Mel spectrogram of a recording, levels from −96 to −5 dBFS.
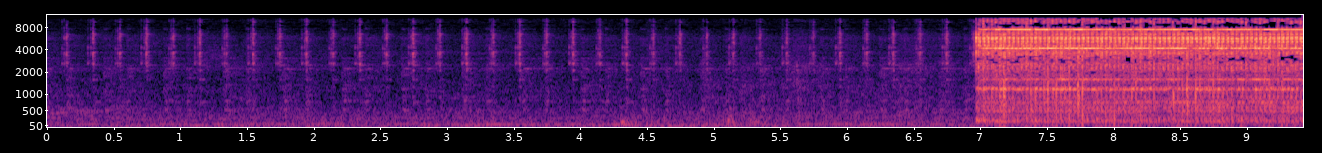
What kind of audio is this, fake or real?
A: real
